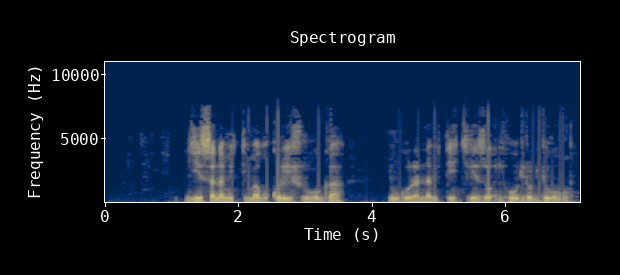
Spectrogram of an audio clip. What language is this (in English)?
Kinyarwanda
